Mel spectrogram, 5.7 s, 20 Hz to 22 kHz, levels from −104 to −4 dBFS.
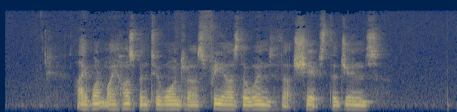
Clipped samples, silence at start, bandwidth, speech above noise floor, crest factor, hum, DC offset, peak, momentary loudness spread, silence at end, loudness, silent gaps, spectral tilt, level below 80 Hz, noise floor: under 0.1%; 0.5 s; 15.5 kHz; 30 dB; 20 dB; none; under 0.1%; -16 dBFS; 17 LU; 0.9 s; -33 LUFS; none; -3.5 dB/octave; -84 dBFS; -62 dBFS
